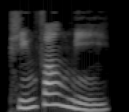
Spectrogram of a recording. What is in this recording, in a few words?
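"平方米", Mandarin Chinese; chinese-flashcards; hsk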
